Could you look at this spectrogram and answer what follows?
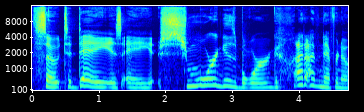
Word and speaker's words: smorgasbord: Or smorgasborg? Now you've got me questioning it. Right? I would have said smorgasbord. Smorgasbord. With a D.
